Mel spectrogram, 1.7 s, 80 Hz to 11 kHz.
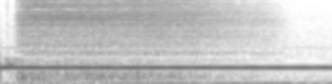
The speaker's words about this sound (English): And we're going to start by taking 3 deep breaths. We'll breathe in,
